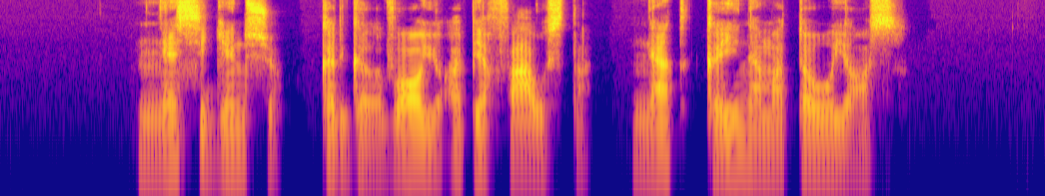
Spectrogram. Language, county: Lithuanian, Panevėžys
